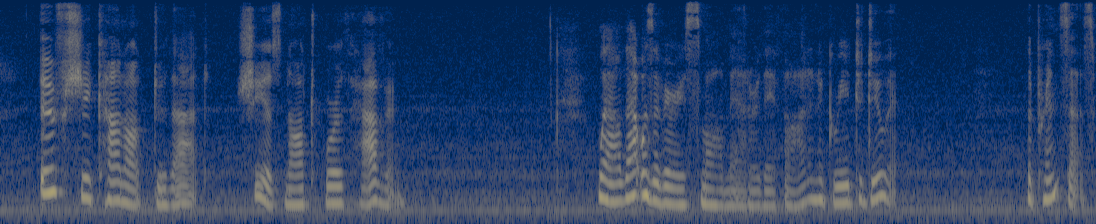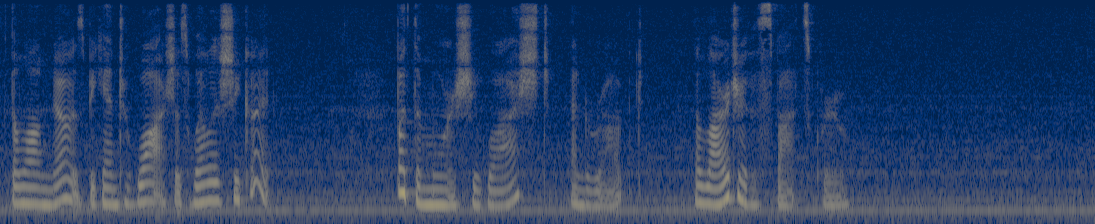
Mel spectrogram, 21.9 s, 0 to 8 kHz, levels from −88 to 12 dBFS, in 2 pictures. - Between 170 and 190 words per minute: No, slow, 135 wpm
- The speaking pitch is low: No, medium, 180 Hz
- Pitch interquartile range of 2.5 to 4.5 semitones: Yes, average, 4.0 semitones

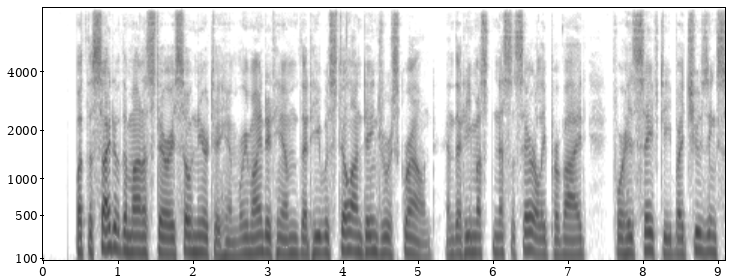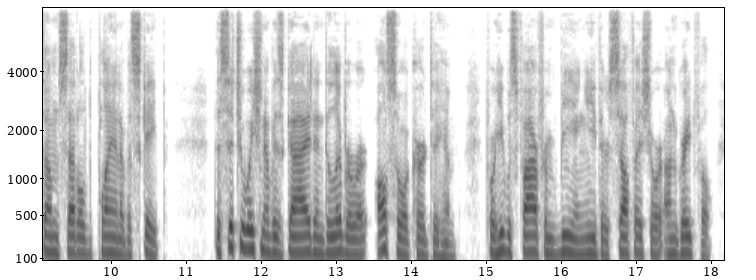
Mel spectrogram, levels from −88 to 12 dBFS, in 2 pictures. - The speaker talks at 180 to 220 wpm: Yes, average, 185 wpm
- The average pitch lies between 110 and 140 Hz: Yes, low, 135 Hz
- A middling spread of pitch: No, narrow, 2.3 semitones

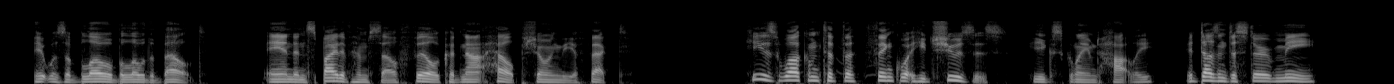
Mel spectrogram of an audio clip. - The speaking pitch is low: Yes, low, 125 Hz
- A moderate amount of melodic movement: No, wide, 5.9 semitones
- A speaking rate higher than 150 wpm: No, average, 145 wpm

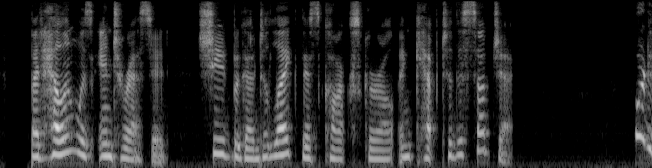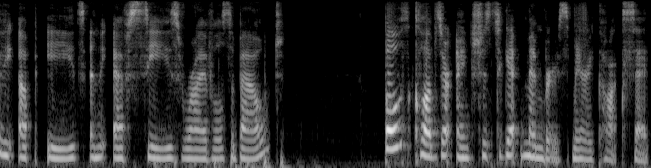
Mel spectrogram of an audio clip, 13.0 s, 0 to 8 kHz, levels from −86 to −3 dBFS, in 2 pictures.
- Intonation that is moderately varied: Yes, average, 4.4 semitones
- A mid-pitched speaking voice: No, high, 195 Hz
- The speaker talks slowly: No, average, 170 wpm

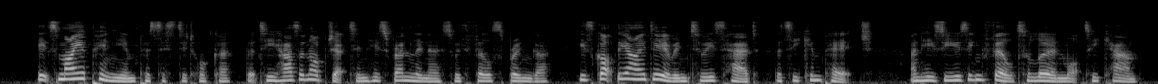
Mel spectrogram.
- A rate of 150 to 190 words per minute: Yes, average, 185 wpm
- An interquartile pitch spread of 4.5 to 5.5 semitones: Yes, average, 5.1 semitones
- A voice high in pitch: No, medium, 165 Hz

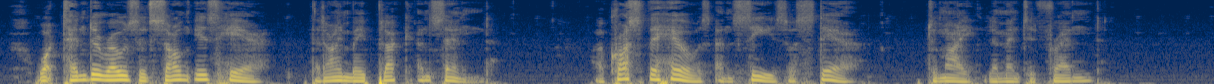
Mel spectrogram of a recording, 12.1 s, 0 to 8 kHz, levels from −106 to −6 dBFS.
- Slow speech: Yes, slow, 115 wpm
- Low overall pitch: Yes, low, 120 Hz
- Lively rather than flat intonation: Yes, wide, 6.5 semitones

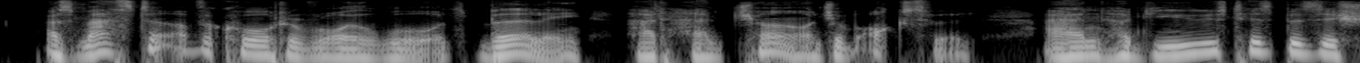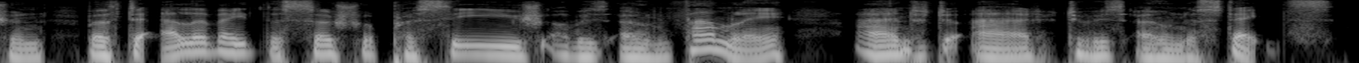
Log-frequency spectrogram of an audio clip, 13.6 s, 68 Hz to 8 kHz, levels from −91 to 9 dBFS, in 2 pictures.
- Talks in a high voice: No, low, 115 Hz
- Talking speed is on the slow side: No, average, 160 wpm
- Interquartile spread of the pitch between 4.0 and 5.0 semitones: Yes, average, 4.5 semitones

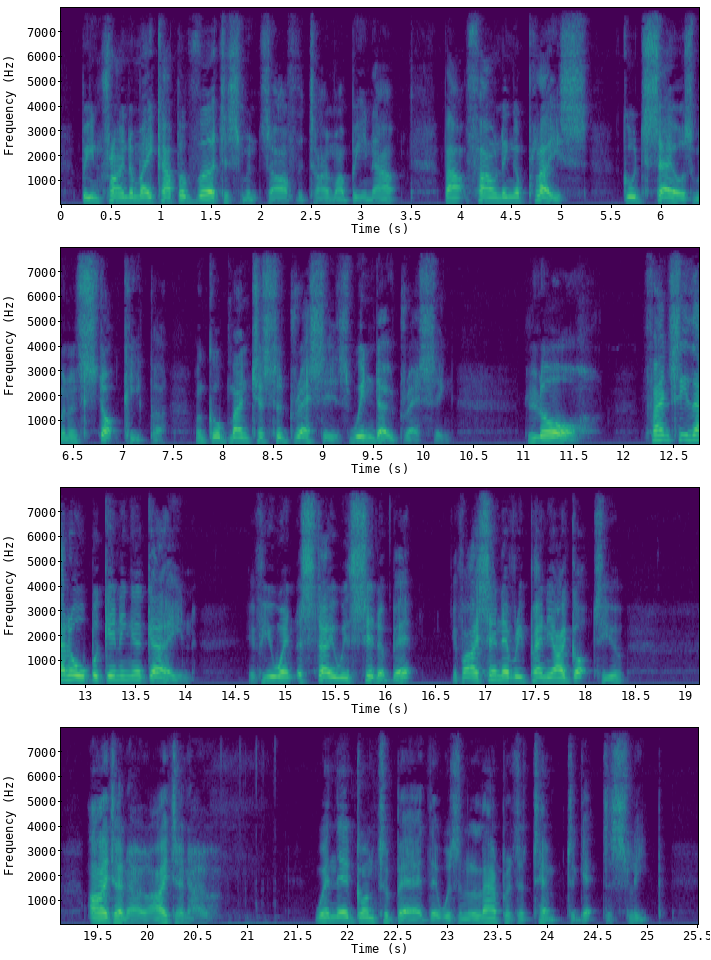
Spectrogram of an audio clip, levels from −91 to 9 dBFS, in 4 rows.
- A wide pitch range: Yes, wide, 6.5 semitones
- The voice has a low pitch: No, medium, 155 Hz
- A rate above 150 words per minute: Yes, average, 165 wpm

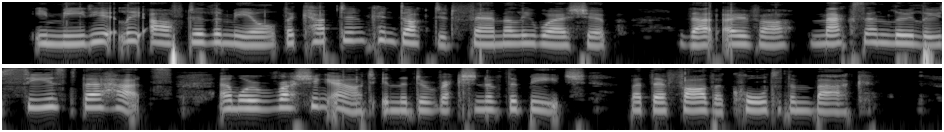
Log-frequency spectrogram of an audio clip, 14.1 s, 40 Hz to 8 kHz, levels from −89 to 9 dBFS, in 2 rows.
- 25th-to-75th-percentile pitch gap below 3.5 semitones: Yes, average, 2.9 semitones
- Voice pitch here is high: Yes, high, 230 Hz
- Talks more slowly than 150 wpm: Yes, average, 140 wpm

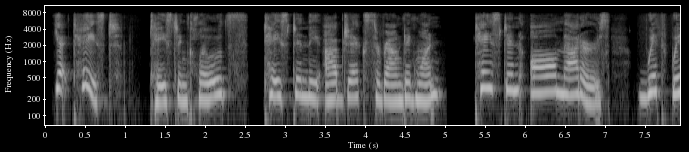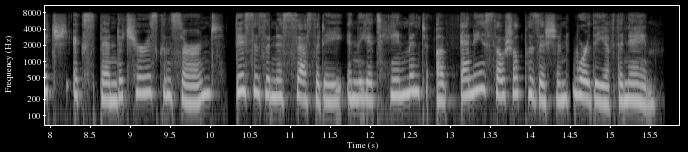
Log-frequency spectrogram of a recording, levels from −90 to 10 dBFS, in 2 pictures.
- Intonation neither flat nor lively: Yes, average, 4.3 semitones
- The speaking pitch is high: Yes, high, 225 Hz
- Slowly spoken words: Yes, slow, 125 wpm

